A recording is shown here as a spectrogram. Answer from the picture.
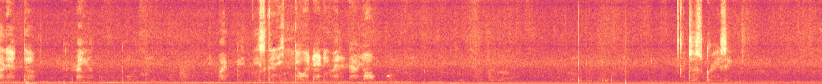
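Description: A boy whispering a few words, with pauses between, over a steady low hum.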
